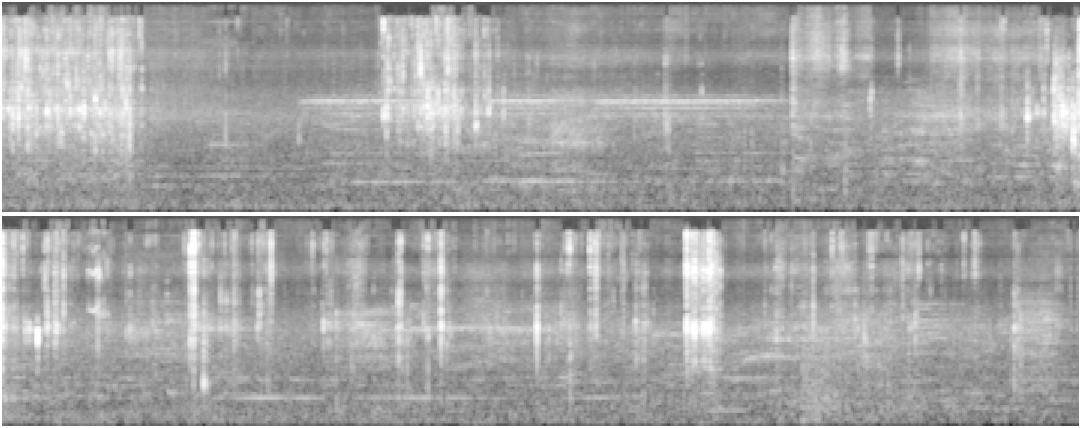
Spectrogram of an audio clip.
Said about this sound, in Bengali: জল দেব দিয়ে বেলটাকে হাতে আমি চুটকে নেব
